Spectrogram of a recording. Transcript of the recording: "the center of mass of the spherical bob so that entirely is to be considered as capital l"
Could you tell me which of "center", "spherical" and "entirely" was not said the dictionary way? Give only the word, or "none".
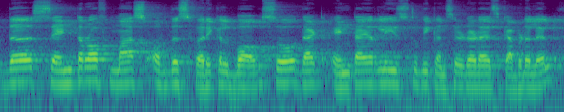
none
